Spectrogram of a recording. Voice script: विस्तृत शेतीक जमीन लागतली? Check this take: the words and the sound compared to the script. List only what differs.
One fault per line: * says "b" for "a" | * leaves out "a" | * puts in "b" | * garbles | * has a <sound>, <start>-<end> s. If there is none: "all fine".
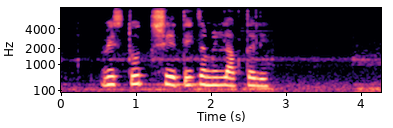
all fine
